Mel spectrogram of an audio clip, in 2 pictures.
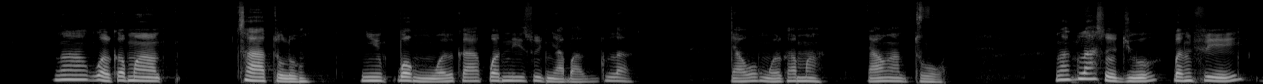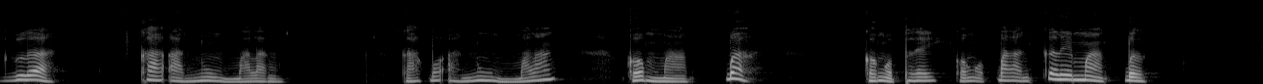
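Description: No technical faults can be heard anywhere in this speech recording. Nothing in the audio points to a dropout, glitch, distortion or other break in the signal.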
